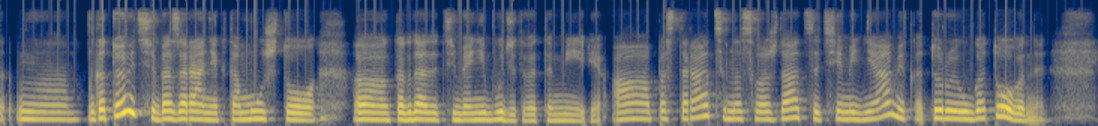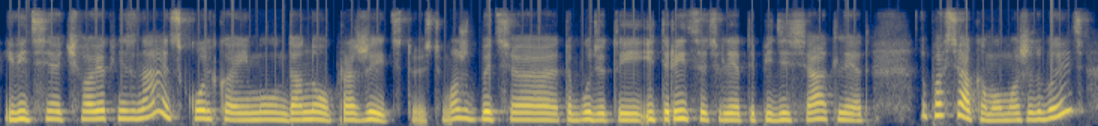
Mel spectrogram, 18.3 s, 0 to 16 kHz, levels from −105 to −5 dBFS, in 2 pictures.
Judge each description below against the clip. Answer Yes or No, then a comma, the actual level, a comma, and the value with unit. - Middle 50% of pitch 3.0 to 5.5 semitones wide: No, narrow, 2.5 semitones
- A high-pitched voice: Yes, high, 215 Hz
